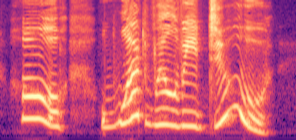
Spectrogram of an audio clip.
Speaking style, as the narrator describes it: cried

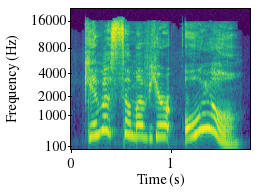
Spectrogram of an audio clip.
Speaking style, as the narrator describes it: they begged

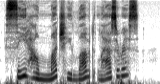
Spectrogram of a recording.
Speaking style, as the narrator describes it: Someone whispered

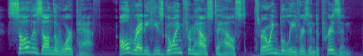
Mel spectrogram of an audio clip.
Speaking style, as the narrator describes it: the speaker said

